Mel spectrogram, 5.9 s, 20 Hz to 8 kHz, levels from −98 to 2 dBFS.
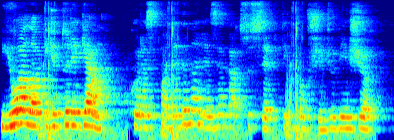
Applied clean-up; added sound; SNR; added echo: none; Sink (filling or washing); 18 dB; reverberation time 0.6 s.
